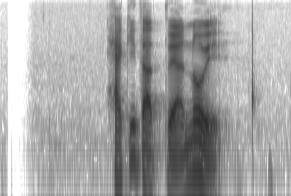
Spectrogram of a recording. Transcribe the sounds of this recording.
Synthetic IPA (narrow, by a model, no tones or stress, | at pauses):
hækit̪at̪ʋejanːoʋe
